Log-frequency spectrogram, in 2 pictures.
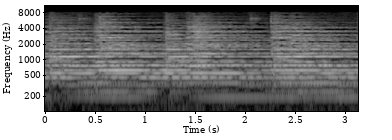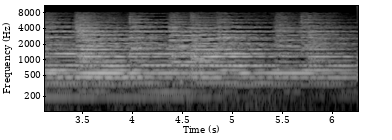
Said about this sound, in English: there are still people who go up the church towers, pull the ropes, and perform the art of bell ringing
